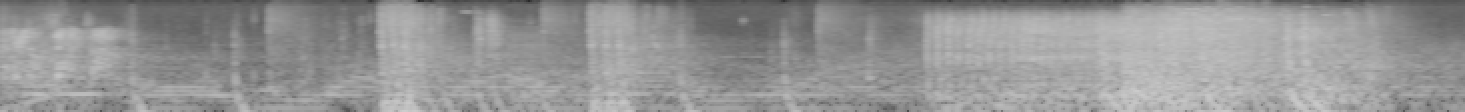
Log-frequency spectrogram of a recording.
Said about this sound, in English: Someone shooting at us!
